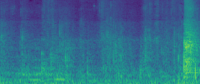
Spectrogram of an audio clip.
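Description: Outdoor background noise with faint scattered steps. One sharp, short noisy crack near the end is the loudest sound.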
